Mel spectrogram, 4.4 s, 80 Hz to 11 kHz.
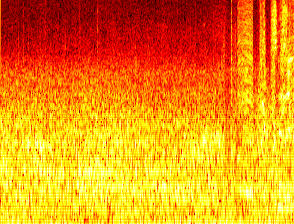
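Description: A Delta Connection Embraer E175 regional jet run by Republic Airways arrives at Raleigh-Durham airport on a windy day, a loud continuous low engine roar that fills the whole clip with no gaps.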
